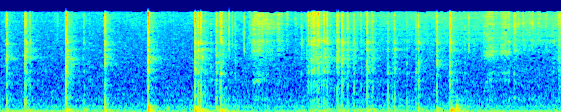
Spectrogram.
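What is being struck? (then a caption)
Round bar of soap scraped with a metal blade. A palm-sized, solid, round blue soap ball is held in the fingers and scraped with a metal utility blade, shaving off powdery flakes. The clip is a quiet series of short, crisp scraping strokes and sharp ticks with a bright, hissy edge and almost no ring. Several strokes stand out louder than the rest.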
